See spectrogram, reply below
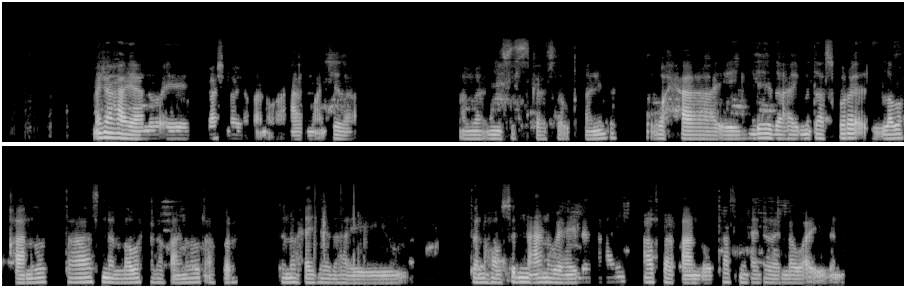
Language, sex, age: Somali, male, 18-24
